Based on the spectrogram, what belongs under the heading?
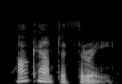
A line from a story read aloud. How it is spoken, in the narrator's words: she said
